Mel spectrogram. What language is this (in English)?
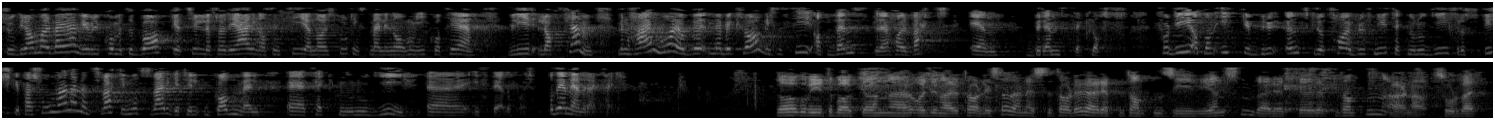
Norwegian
